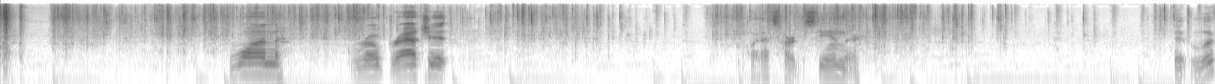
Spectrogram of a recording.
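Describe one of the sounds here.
A plastic bag crinkles and rustles in a hand, close by.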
